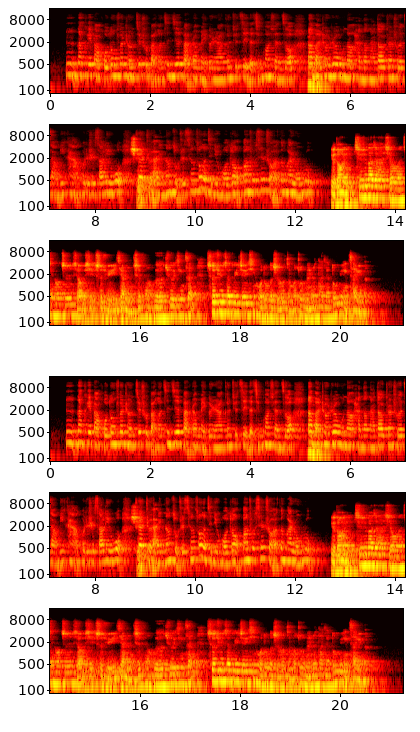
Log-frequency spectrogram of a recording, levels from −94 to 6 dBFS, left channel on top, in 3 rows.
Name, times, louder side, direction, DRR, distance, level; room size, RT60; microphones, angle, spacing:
voice 1, 0.3-12.3, right 1 dB, 45° right, 6 dB, 0.7 m, -34 dB
voice 2, 12.7-20.6, left 1 dB, 30° left, 2 dB, 0.8 m, -28 dB
6.2 x 2.9 x 5.7 m, 0.90 s
head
